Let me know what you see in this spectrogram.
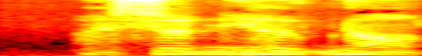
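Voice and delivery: hushed whisper. Snufkin whispers back to Moomin Troll, whispered back. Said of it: "Snufkin whispered back".

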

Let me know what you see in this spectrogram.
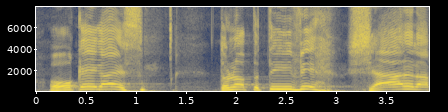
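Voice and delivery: put-on Filipino accent mixed with American. Imitating a friend's dad talking to the kids, in a hybrid Filipino-American accent. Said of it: "hybrid Filipino accent that was mixed with an American accent".

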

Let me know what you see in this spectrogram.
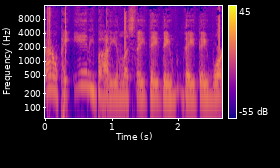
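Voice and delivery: ordinary talk, nothing marked

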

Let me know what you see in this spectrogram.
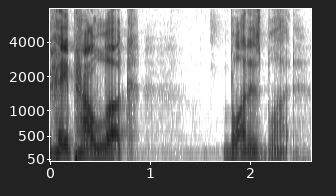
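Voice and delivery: mock fed-up doctor voice, dismissive and exasperated. Acting out a doctor answering a patient's question: eye-rolling dismissive doctor. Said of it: "he rolls his eyes".

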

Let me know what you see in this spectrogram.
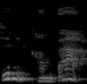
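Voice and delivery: ordinary delivery, nothing marked

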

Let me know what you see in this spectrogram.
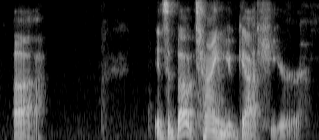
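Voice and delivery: put-on American accent with swooping, animated pitch. Bruised, with his arm in a sling, he turns to the three of you: Doctor Strange voice. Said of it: "says in that famous Doctor Strange voice".

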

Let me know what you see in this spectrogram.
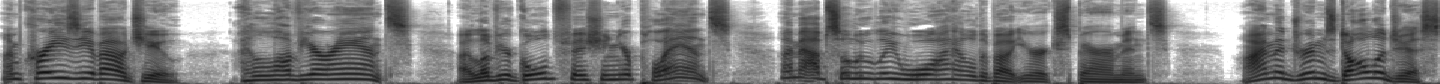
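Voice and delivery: very high exclaiming cry. Bruno answers Elmer, who thinks Bruno hates him: crying out. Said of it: "Bruno cried".

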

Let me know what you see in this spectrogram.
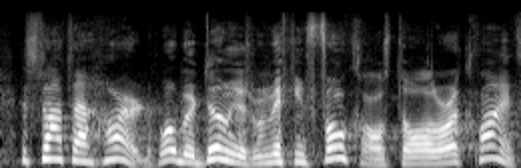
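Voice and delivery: normal talking voice

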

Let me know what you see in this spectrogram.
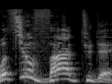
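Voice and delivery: put-on hammed-up, high-pitched, slow South African accent.

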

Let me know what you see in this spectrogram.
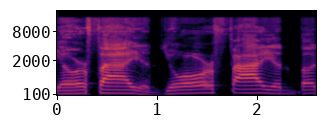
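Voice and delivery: high, loud shout. Joking about what Trump would do, imitating Trump saying you're fired. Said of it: "The only thing he's gonna do is fire your ass".

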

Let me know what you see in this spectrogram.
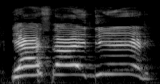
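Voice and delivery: very loud, high, full-volume storybook shout. A man answers another man's question: shouting at the top of his voice. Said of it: "shouted Mr. Noisy at the very top of his voice".

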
